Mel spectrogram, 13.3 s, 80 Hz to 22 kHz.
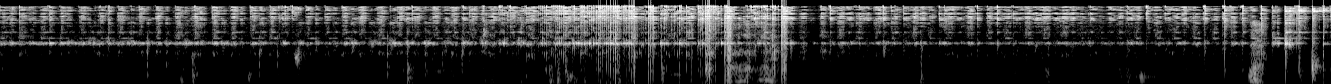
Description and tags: Spinning penny around large teacup
class, MTC500-M002-s14, sounds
